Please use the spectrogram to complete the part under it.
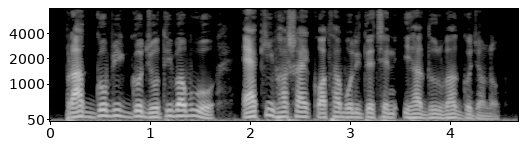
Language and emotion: Bengali, neutral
